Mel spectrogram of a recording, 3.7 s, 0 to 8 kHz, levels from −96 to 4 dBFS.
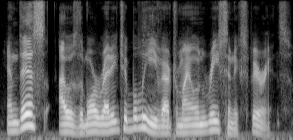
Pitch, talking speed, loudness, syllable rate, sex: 115 Hz, 230 wpm, -17 LUFS, 6.7 syllables/s, male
